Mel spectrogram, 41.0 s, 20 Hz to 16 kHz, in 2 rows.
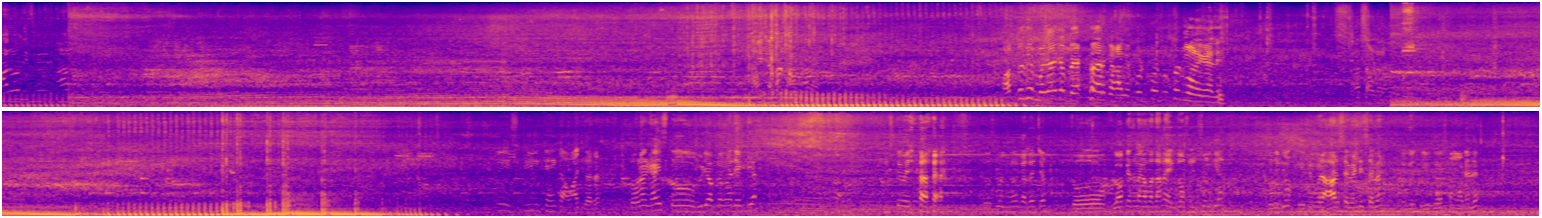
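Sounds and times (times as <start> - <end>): motorcycle engine running: 0.0 - 2.9, 6.8 - 14.4, 18.5 - 26.8.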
